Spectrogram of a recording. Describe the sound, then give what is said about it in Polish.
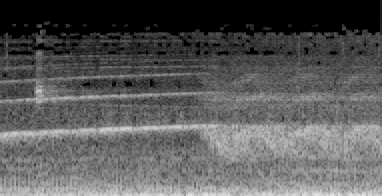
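An ambulance siren wails from a vehicle stuck in traffic in a city centre blocked by a protest march. It holds a loud, steady tone that turns into a rapid warbling pattern midway, over constant low traffic rumble. “w korku utknęła nawet karetka na sygnale”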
